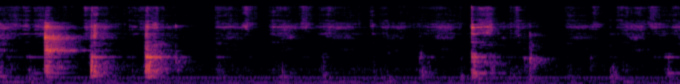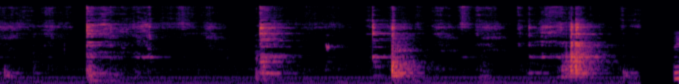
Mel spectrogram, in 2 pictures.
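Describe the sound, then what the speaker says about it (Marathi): Moong and urad dal dry roast in a pan, stirred with a metal spoon that scrapes and clinks against the pan in irregular bursts, close and fairly loud, with no talk. "आता आपण मूग डाळ आणि उडीद डाळ सोबतच भाजून घेऊयात।"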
